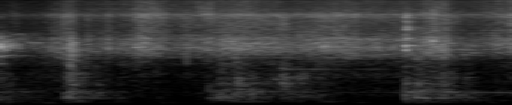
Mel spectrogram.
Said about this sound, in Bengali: এবার পনিরটাকে ভালো করে কষিয়ে নিতে হবে।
